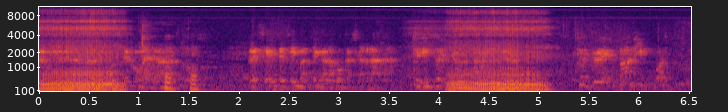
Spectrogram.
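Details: Man (brother) asleep after New Year's parties: two long, rough, rattling breathing sounds about four seconds apart with quieter breaths between; snoring.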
